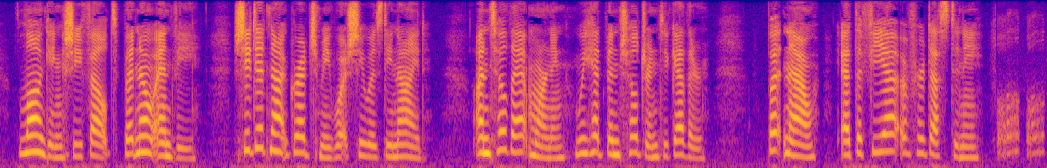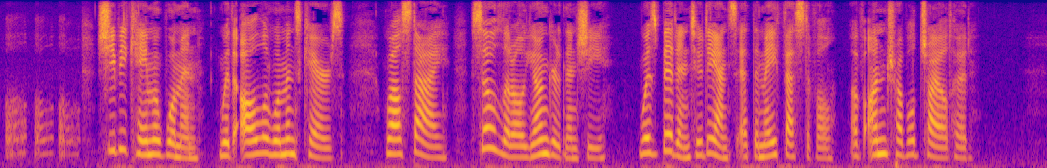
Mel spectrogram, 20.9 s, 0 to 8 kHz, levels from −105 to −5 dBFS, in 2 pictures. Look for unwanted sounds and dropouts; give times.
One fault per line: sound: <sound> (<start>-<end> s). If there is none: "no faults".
sound: laugh (10.0-11.3 s)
